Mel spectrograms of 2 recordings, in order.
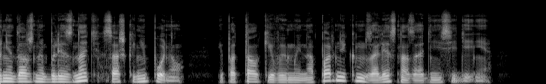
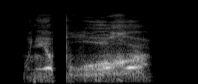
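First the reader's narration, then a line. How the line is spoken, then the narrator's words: Whispered reply. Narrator (Russian): прошептал в ответ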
